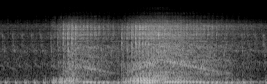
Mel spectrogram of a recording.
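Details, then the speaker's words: Viper Active moped engine knocks with a rough, rattly knock over the exhaust note despite new head, piston, chain and crankshaft; knocks harder when cold, stops when warmed up. "на холодную стучит еще сильнее"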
